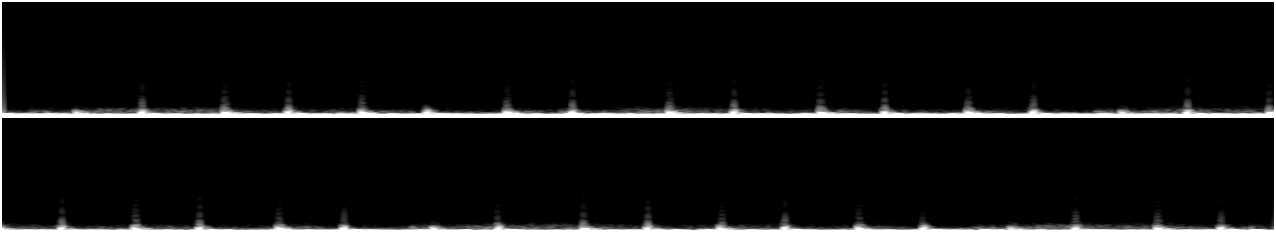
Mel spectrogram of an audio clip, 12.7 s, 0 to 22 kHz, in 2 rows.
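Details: ASMR heartbeat recording: steady, regular low thumps, beat pairs roughly 75–80 a minute, soft background hum; normal heartbeat.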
